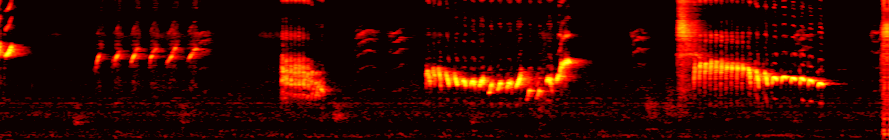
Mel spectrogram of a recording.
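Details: Greater green leafbird singing a varied song: clipped repeated chirps, then rapid buzzy trills and slurred descending whistles in bursts, with short pauses between phrases.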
